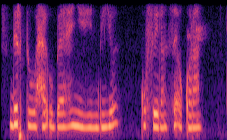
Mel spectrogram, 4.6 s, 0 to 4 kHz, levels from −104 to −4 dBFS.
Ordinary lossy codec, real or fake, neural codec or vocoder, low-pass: none; real; none; 3.6 kHz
